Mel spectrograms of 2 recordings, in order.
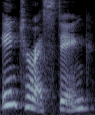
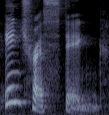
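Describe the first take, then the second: First: Every syllable is pronounced in full. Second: A sound or syllable is dropped. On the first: "Instead of saying" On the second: "you can say"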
